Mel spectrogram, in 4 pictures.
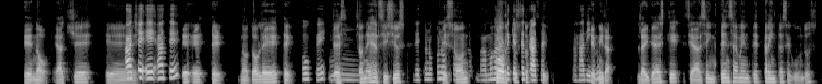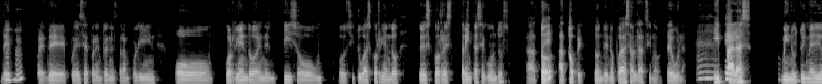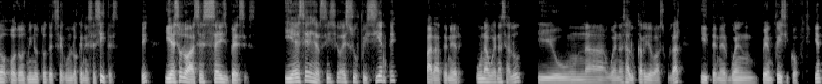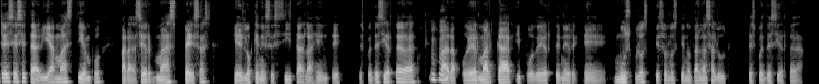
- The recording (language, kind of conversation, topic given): Spanish, advice, ¿Cómo te has sentido al no ver resultados a pesar de esforzarte mucho?
- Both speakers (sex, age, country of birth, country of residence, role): female, 50-54, Venezuela, Portugal, user; male, 70-74, Colombia, United States, advisor
- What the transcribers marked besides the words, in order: none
